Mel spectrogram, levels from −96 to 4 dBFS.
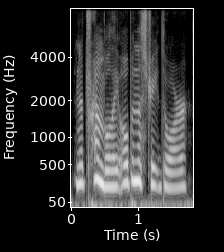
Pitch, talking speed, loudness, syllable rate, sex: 230 Hz, 260 wpm, -14 LUFS, 6.7 syllables/s, female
